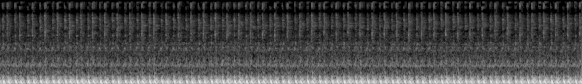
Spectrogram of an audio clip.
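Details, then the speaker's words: Indian Challenger at idle after sealing an exhaust pipe leak with high-temp Permatex sealant: deep steady thumping with even pulse, no puffing or ticking at the pipe joint; exhaust sealed and healthy. "slid it back on, made sure it was snug, tightened everything down, cranked the bike up, and success."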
